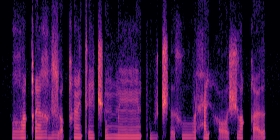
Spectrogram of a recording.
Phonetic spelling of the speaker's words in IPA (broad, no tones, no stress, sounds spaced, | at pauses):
ʁʷ ɨ qʼ i ʁ ə̤ z ṵ qʰ ĩ tʼ e t͡ʃʼ ũ m ẽː pʼ ṳ t͡ʃʼ ə̰ x uː ħ i h ɔ̰ ʃ o q ə̰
